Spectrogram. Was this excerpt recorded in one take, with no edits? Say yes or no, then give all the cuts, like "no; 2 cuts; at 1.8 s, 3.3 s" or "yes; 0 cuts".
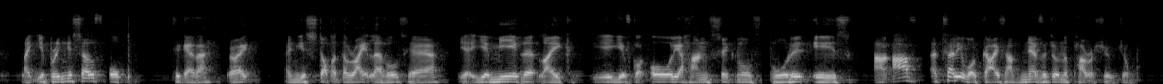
no; 4 cuts; at 2.2 s, 4.5 s, 5.2 s, 7.6 s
